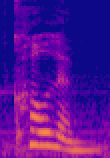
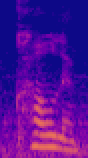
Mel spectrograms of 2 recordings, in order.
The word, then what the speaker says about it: column: m so i will see it as a silent letter it will be column again column so let's read these three words again with silent letter m damn autumn column still we are with silent letters and now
